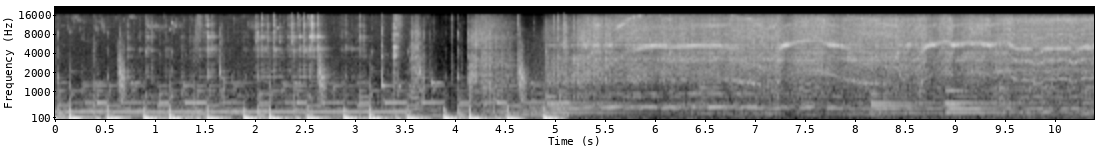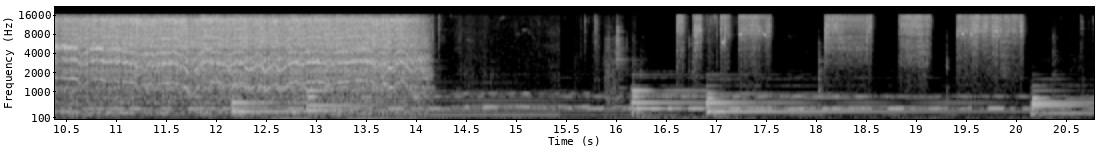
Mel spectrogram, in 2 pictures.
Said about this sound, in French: on va percer en 8-3 pour insérer une hélicoïde ou un fil à rapporter en M8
